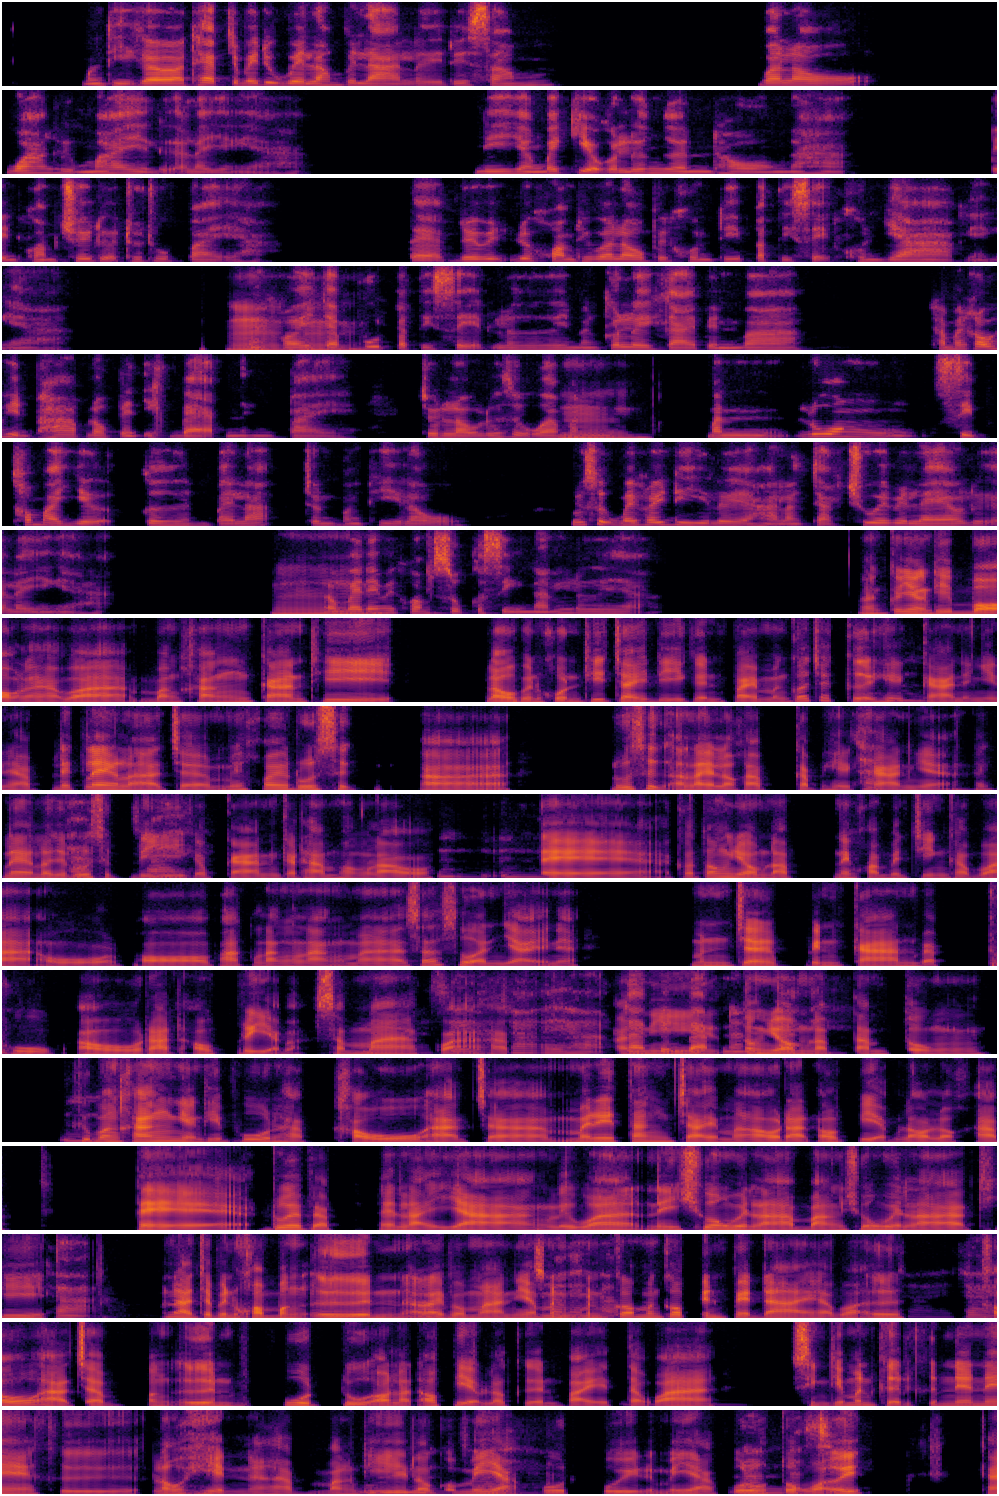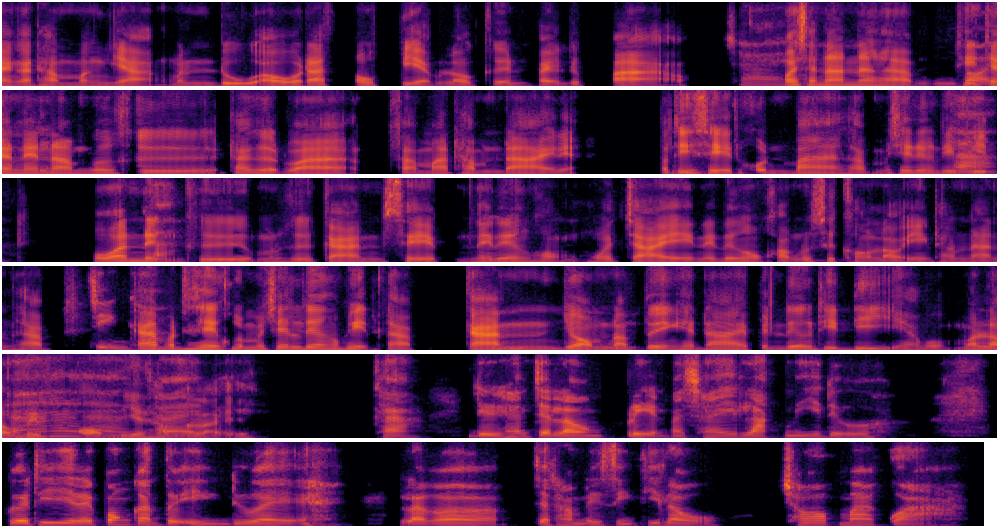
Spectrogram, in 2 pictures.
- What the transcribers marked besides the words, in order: other background noise; tapping; wind
- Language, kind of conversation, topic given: Thai, advice, ฉันควรปฏิเสธคำขอร้องจากเพื่อนหรือญาติอย่างไรให้สุภาพแต่ชัดเจนโดยไม่ทำให้ความสัมพันธ์บาดหมาง?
